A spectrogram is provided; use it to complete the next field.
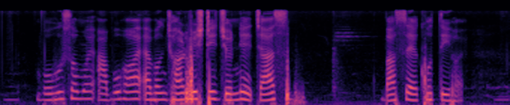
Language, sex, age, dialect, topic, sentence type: Bengali, female, <18, Jharkhandi, agriculture, statement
